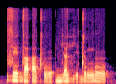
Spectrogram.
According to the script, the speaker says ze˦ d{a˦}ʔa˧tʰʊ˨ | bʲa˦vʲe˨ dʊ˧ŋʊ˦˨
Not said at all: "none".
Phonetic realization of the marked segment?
a˦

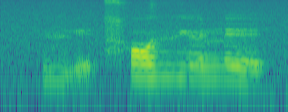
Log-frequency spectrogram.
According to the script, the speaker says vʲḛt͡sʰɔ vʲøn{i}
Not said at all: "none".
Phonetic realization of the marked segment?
e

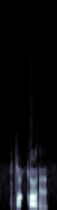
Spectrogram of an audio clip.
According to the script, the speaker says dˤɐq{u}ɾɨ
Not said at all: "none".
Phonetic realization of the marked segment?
u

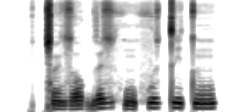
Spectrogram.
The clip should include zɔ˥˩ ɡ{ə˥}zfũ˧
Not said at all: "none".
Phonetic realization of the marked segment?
œ˥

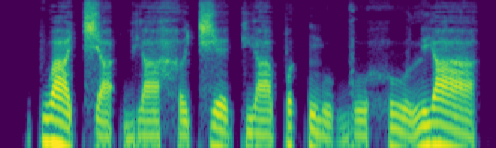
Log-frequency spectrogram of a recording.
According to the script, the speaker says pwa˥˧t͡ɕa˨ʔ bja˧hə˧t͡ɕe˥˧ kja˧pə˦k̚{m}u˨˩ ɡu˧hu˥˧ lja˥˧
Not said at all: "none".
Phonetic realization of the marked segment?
m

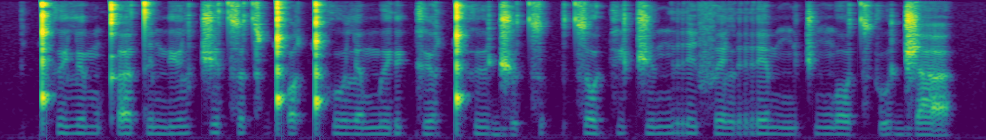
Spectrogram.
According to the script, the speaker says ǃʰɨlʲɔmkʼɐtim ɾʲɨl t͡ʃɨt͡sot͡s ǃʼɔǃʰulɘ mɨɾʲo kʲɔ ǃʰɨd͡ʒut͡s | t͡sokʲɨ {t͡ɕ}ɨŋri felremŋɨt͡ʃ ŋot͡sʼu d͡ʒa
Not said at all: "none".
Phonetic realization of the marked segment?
t͡ʃ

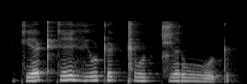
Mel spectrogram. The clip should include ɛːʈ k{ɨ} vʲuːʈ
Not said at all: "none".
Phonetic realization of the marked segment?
e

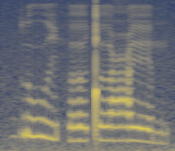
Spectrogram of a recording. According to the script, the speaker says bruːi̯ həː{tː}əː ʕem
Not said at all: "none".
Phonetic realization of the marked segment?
ǃ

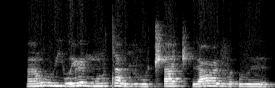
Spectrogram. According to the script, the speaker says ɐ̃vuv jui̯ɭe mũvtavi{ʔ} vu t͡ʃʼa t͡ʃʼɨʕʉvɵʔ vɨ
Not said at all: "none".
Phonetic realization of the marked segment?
none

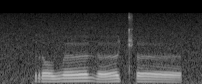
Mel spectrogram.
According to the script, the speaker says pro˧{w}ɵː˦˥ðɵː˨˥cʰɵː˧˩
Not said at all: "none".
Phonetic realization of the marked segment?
w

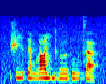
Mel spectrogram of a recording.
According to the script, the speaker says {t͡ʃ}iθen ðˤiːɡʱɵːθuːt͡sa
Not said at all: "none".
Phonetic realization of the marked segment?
ʃ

